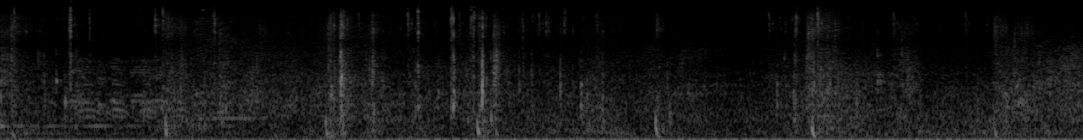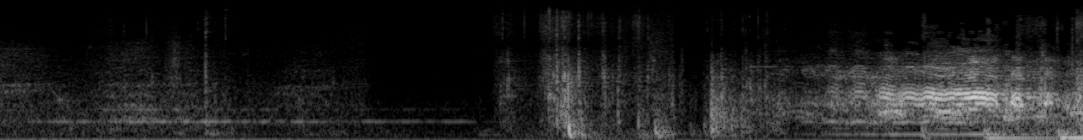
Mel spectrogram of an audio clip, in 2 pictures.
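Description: Domestic geese honking near the end, after a quiet, tense stretch of faint scattered clicks and a steady held tone.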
